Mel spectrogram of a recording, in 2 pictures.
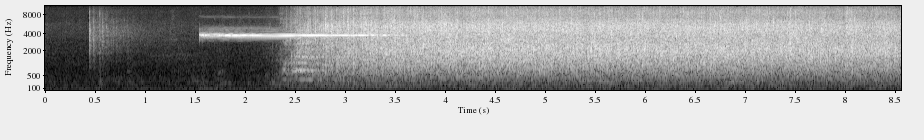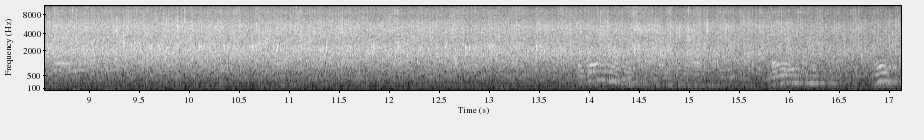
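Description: A timekeeper's buzzer sounds one steady high tone for about two seconds, signalling the end of a kendo bout, and a crowd breaks into loud, steady applause that carries on to the end. Some faint voices come through the clapping near the end.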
